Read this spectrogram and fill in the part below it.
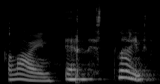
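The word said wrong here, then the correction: Cline: tai Kline, Kline. tälleen niin kuin me lausutaan ihmisten nimet, niin se on Ernesti Kline.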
